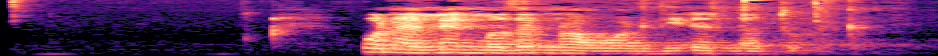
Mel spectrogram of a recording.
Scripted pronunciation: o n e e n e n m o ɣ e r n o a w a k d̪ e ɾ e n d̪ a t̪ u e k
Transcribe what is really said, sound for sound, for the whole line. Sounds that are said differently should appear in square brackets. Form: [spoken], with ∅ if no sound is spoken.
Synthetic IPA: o n [a] e [m] e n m o [ð] e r n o a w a k d̪ [i] ɾ e n d̪ a t̪ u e k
